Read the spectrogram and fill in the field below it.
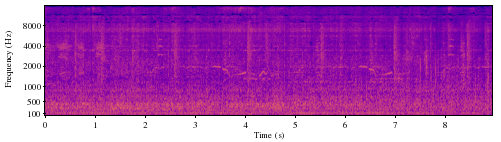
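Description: Wind rushes past outdoors.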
